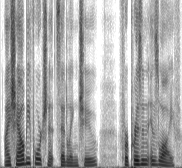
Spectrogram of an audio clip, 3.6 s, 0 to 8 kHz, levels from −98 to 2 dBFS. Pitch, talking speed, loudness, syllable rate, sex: 170 Hz, 180 wpm, -17 LUFS, 4.9 syllables/s, female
